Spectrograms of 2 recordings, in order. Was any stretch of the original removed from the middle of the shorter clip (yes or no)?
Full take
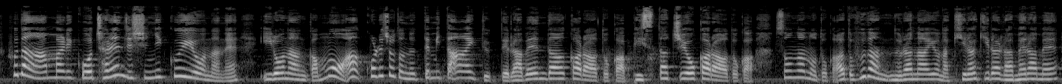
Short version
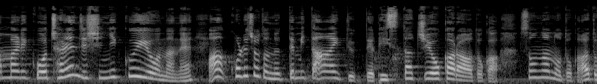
yes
